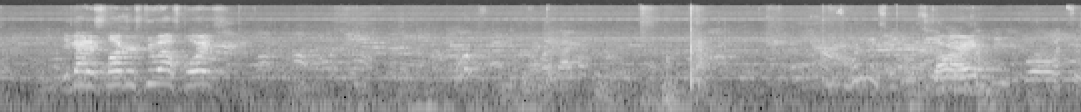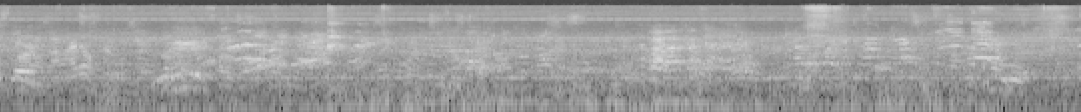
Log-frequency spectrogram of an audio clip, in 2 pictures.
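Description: Young women shout and cheer outdoors.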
